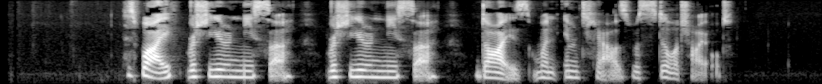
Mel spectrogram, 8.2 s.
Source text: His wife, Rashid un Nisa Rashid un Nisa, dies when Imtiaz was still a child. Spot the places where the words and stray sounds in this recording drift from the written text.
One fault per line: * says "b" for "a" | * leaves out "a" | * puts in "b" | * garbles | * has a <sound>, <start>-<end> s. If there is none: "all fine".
all fine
